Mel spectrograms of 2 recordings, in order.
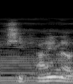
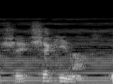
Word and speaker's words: Shekinah: And I found out that I can no longer actually say Shekinah, as I've done for 50 years, but I have to say now Shekinah, which is the Hebrew pronunciation I gather.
